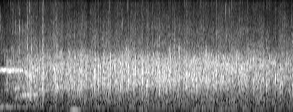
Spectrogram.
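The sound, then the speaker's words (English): A crowd applauds steadily for a person called up to the front to give thanks to God, a dense, even wash of many hands clapping at a fairly loud, constant level for several seconds with no voices standing out. “Big clap.”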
